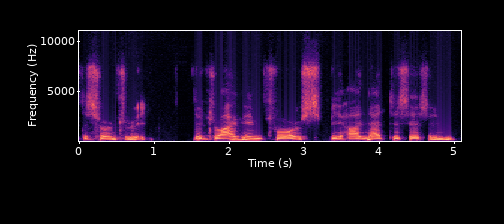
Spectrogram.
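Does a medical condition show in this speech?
Yes: oral cancer salvage surgery, partial tongue, mandible and soft palate resection; 12-hour salvage surgery, MD Anderson, removed left lower jawbone, esophageal nerves, soft palate hole; oral and tongue base carcinoma, six surgeries, four recurrences, 36 IMRT, no evidence of disease; severe dysphagia since salvage surgery, supraglottal swallow, Tongometer tongue training for safer swallow and articulation.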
